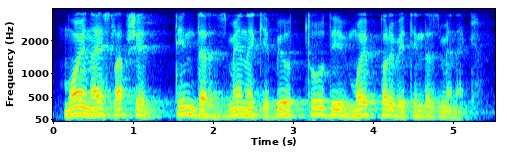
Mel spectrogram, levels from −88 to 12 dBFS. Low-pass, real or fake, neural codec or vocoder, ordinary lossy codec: 3.6 kHz; real; none; none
